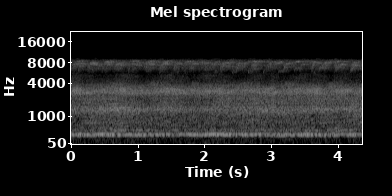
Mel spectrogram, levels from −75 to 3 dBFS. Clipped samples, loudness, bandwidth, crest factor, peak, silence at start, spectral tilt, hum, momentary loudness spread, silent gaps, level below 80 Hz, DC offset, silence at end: under 0.1%; -32 LUFS; 10.5 kHz; 14 dB; -20 dBFS; 0 s; 0.5 dB/octave; none; 1 LU; none; -72 dBFS; under 0.1%; 0 s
